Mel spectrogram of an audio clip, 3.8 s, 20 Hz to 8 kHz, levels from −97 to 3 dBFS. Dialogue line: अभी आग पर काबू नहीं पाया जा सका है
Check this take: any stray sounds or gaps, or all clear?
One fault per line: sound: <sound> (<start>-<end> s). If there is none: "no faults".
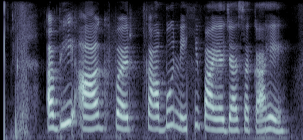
sound: dropout (2.3-2.4 s)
